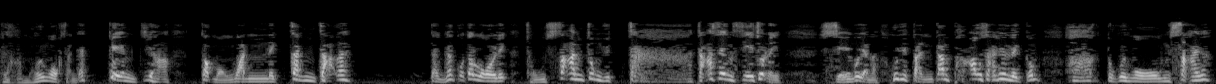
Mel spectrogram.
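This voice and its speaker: A man's voice: on the high side, sing-song, moderate pace, fairly bright tone, breathy edge, dry recording. A man narrating a martial-arts tale in a dramatic traditional storytelling style. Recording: dull lo-fi recording.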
